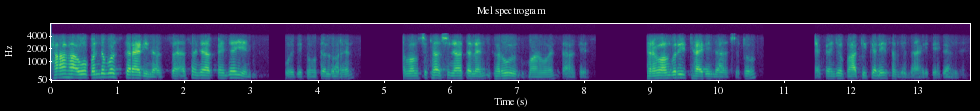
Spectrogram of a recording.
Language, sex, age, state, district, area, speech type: Sindhi, male, 60+, Maharashtra, Thane, urban, conversation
